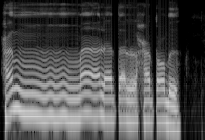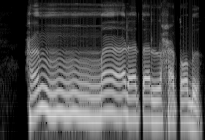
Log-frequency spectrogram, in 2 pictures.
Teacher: Ini termasuk mim berharokat tasydid. Maka kita dengungkan ya dan kita panjangkan dengungnya itu selama 2 ketukan. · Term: gunnah musyaddadah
